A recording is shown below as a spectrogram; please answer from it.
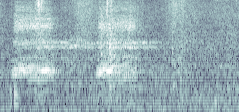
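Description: A bird calling twice, about a second apart, each call short, over a steady low background rumble.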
